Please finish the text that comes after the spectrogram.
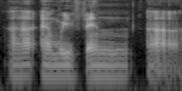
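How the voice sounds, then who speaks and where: Guesting on a podcast in London, a young Swiss-born, Australian-raised startup founder talks in a casual interview, frequently repeating words and starting sentences over. His low voice is mellow and smooth, completely flat in delivery, unhurried, and free of echo.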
